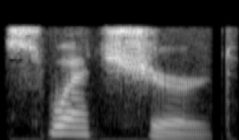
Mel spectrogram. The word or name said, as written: sweatshirt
